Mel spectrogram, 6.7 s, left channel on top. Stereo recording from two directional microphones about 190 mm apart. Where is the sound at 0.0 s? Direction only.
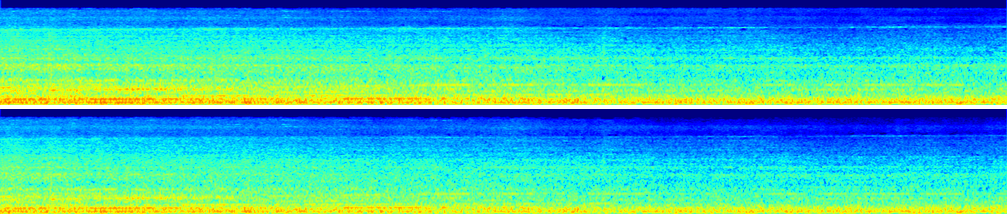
15° left (ahead or behind).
